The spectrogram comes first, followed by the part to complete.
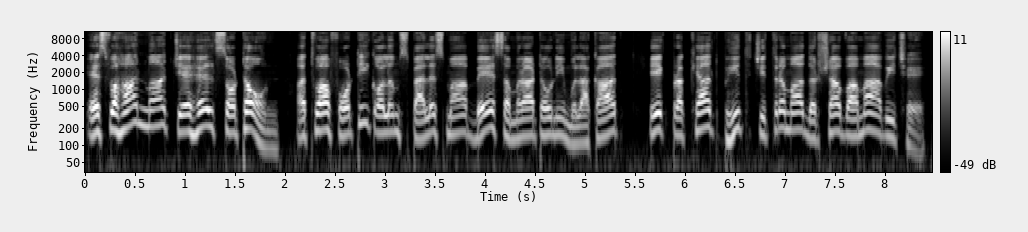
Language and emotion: Gujarati, neutral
